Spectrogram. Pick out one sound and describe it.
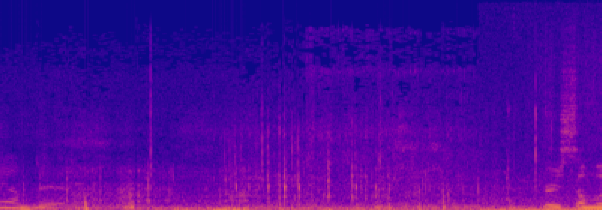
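A fishing reel clicks as its handle is wound.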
